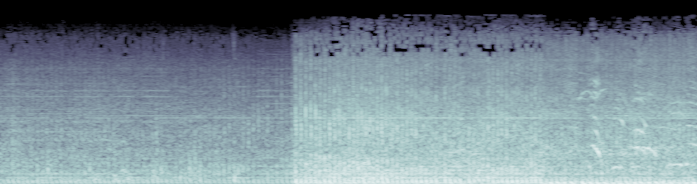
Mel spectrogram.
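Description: Several helicopters hovering, their rotors chopping rapidly; muffled at first, then much louder from about three and a half seconds in.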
